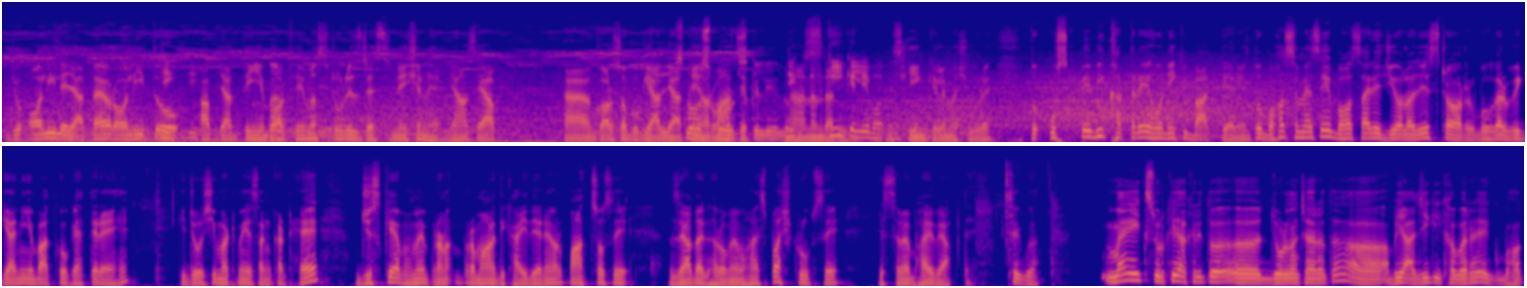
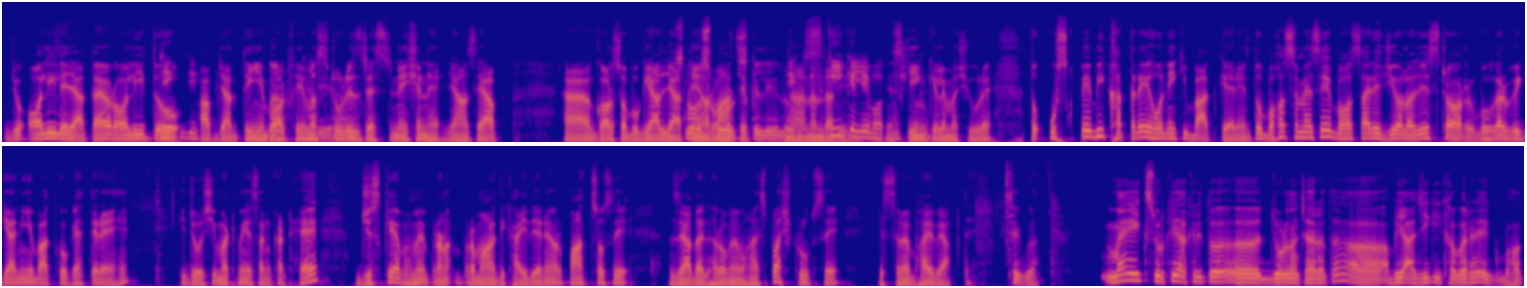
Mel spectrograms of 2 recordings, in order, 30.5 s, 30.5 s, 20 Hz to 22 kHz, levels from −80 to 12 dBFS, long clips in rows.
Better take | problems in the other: second | train or aircraft noise; loud; until 13 s; 10 dB below the speech

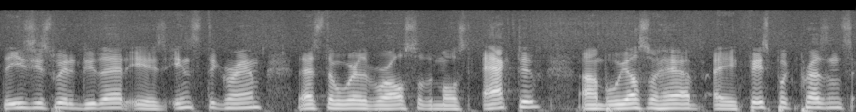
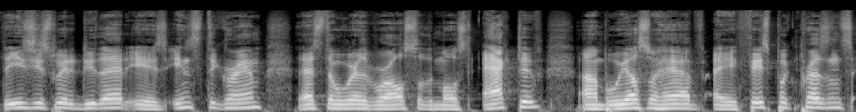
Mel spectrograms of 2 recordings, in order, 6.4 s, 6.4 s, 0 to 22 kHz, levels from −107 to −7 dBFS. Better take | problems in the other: second | hiss; faint; throughout; 20 dB below the speech

